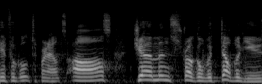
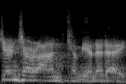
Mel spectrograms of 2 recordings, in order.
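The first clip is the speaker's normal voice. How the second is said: Northern Irish Belfast accent; 4 dB louder than usual. Showing the key phrase that lets her do an accent, in a Belfast accent. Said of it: "I can do Belfast".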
